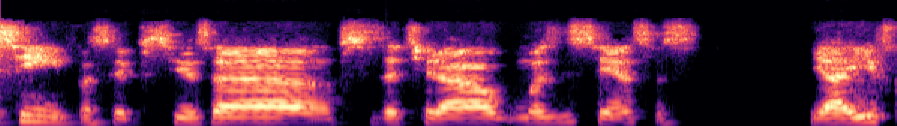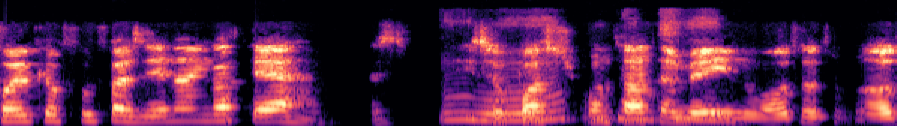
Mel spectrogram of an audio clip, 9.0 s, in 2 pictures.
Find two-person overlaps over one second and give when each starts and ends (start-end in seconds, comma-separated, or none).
6.7-8.2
